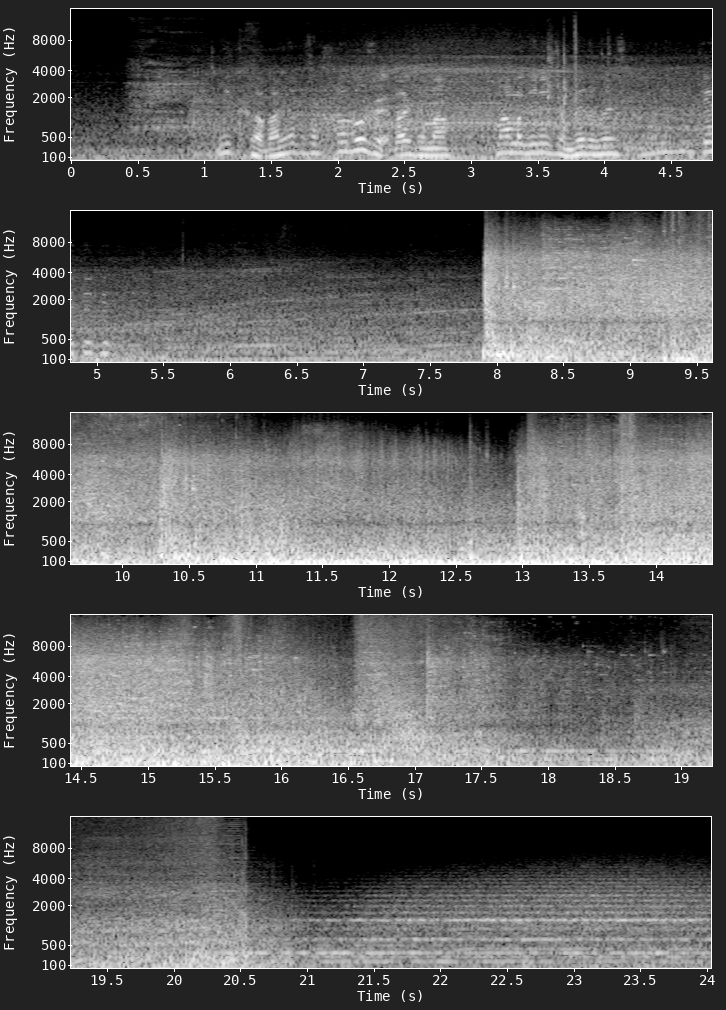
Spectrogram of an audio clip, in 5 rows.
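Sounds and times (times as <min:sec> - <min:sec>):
loud explosion: 0:07.9 - 0:17.8
crashes: 0:07.9 - 0:20.7
music: 0:17.5 - 0:24.0.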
